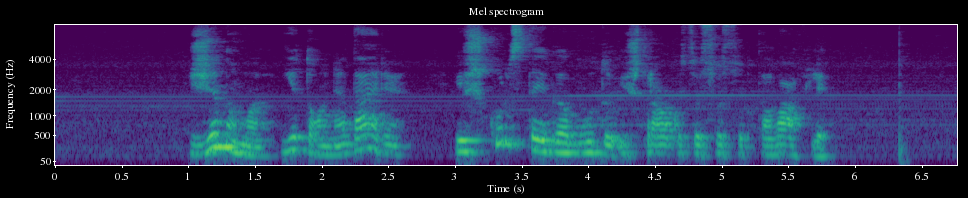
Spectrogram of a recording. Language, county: Lithuanian, Šiauliai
